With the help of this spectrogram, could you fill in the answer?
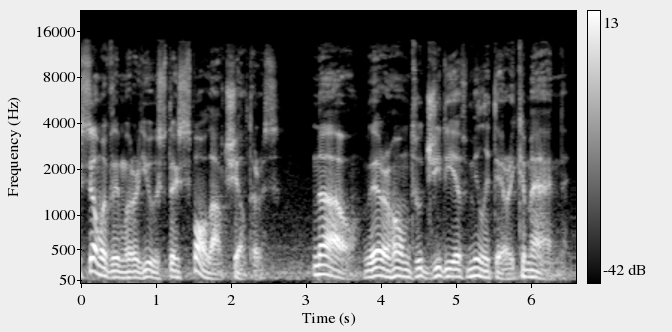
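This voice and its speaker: An actor playing a smooth, calculating military commander in a video game, menacing and self-assured, speaking deliberately with weighty pauses. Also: male voice, low-pitched, big pitch swings, slight background noise. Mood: cool, conspiratorial. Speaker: military commander briefing a general. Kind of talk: scripted video game cutscene briefing.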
